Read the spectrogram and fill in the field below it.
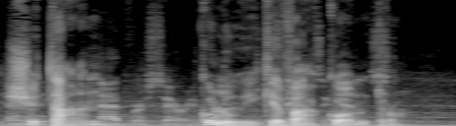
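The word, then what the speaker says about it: שטן: Questo nemico, la Bibbia lo chiama semplicemente Satana, che in lingua ebraica significa nemico, avversario, che pronunciato in ebraico sarebbe Shetan, colui che va contro.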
